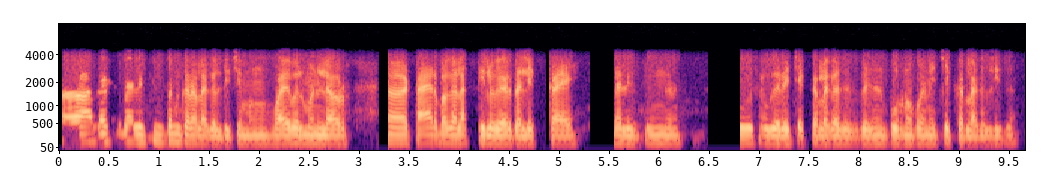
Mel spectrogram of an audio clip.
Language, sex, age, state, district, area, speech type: Marathi, male, 18-30, Maharashtra, Hingoli, urban, conversation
